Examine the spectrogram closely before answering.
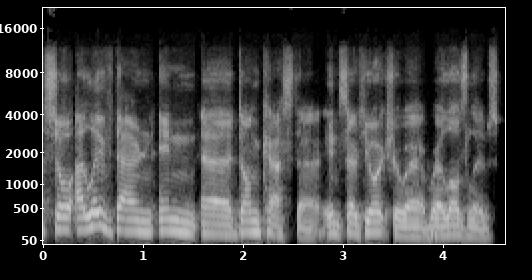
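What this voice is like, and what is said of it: Scottish accent. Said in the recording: “your accent is so much different than his ... is he Scottish?”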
